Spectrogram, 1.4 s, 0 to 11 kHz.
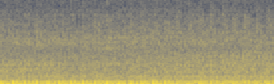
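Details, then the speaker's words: Suzuki V-Strom 250 SX idling right after an oil change (filter, seal and drain gasket replaced): a steady, even low thrum with no knocks, rattles or hunting. It idles smoothly and sounds healthy. "Aman? Sudah bunyi? Mesin juga sudah langsam."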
